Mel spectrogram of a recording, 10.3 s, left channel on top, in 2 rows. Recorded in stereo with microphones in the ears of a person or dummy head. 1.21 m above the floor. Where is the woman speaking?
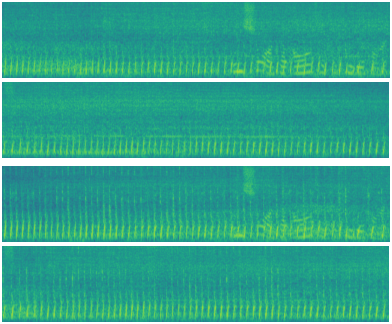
Centre (ahead or behind).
